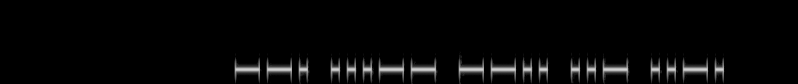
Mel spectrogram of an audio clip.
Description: Morse code, heard as a keyed tone, about 15 wpm, 700 Hz. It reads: G3ZUF
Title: DXCC-100 Call Signs - 5 Characters - Repeated 2x - 15wpm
